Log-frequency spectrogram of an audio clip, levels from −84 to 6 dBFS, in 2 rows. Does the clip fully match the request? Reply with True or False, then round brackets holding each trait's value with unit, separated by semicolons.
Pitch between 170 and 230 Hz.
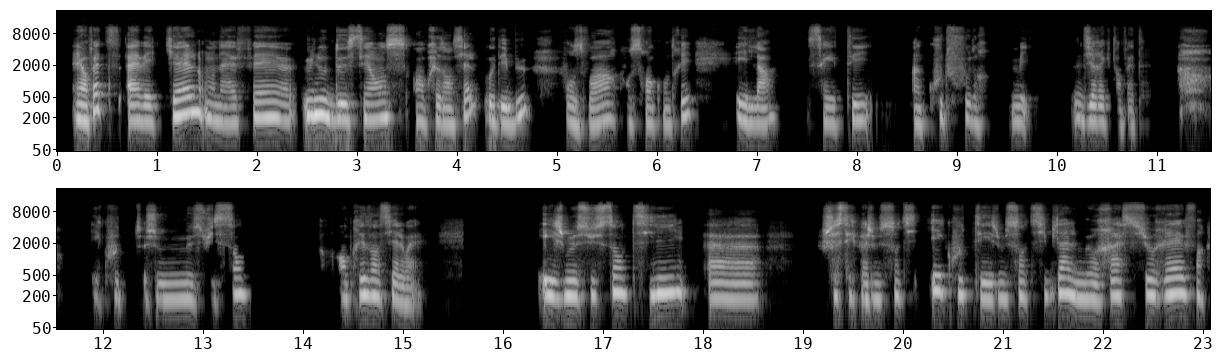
True (185 Hz)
